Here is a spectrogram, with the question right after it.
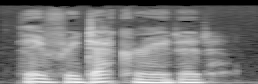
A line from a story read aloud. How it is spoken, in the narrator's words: Gemma said softly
